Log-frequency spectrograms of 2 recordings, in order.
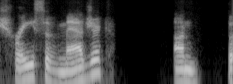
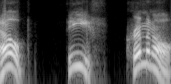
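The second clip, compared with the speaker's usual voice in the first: shrill, very high, very loud shout; 10 semitones higher, 10 dB louder than usual. A game master voicing a mended staff that calls out to the players, shouting. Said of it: "you hear it shell shout".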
